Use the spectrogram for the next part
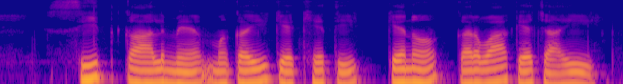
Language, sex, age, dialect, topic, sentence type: Maithili, male, 18-24, Bajjika, agriculture, question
